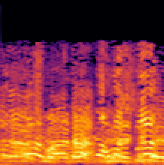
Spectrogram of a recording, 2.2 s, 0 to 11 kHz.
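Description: A group of men being trained to use heavy machine guns, including a 61-year-old former soldier, chanting and cheering together, their loud voices rising and falling in rhythmic surges with brief dips between shouts, continuous throughout.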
